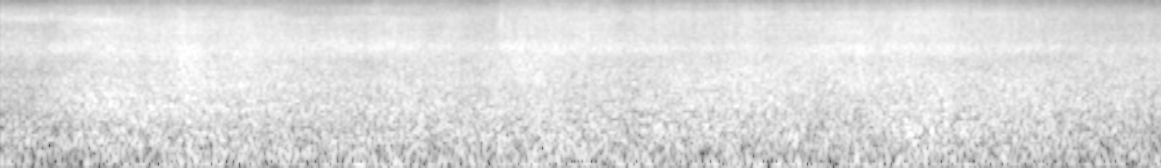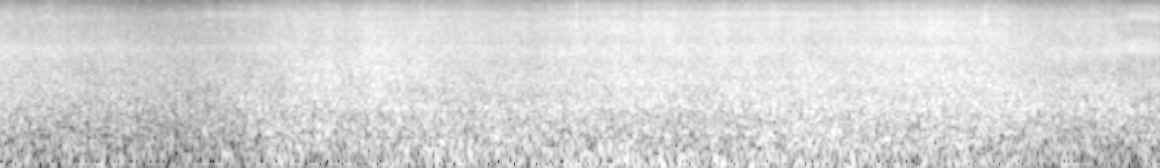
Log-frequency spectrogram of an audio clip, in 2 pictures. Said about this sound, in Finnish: Tämä on tietysti ihan yhtä huminaa, kun tarkemmin ajatellaan. Tuuli pitää oman äänen, vesi toisen äänen ja sitten lehtiä kahisee. Ja kivet ehkä vielä tuossa rannassa.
